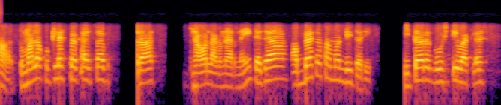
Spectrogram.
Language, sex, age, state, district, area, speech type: Marathi, male, 18-30, Maharashtra, Yavatmal, rural, conversation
